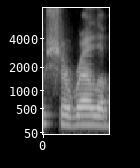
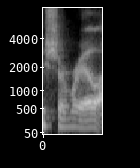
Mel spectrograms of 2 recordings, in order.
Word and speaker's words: Charelle: her thing her yeah they um say her name charella but her name is really Charelle I don't know why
